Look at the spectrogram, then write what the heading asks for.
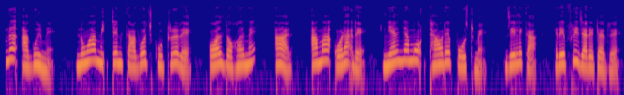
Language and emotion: Santali, neutral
